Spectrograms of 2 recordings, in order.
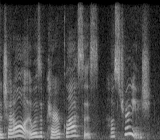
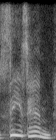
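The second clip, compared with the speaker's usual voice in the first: villain's scream; 7 semitones higher than usual. A narrator's reading. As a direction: scream the order at the servant. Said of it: "Voldemort screamed".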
